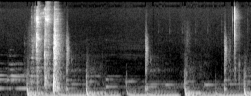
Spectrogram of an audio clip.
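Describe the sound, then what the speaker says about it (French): Food being put into a toaster in a home kitchen, heard as a run of close clinks and clatters of dishes and metal, with several sharp knocks spaced through the moment and no talking. "Donc voilà, je le mets dans le grille-pain"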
